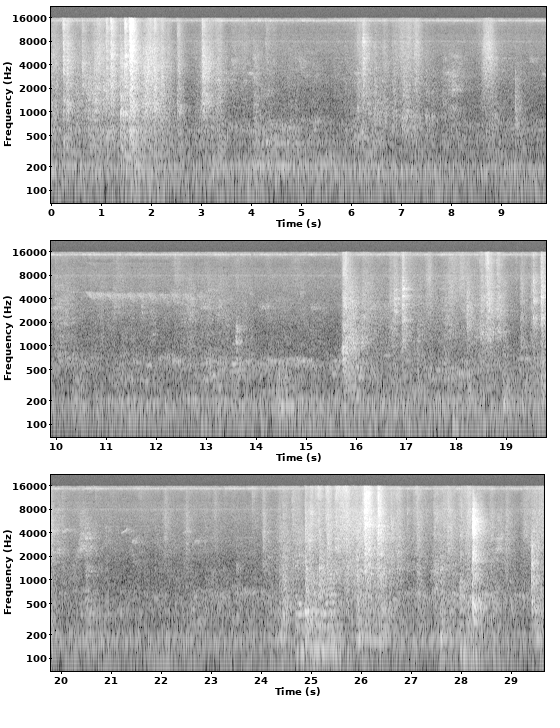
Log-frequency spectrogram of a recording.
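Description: A ceiling fan whirs steadily overhead.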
